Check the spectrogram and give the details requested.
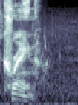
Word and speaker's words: Crane: store no my name's crane crane crane rhymes with train and brain and sun and grain and rain and plane and the other kind of plane and and can i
